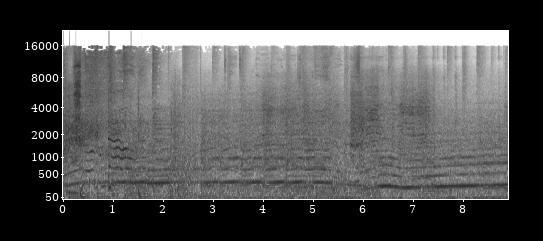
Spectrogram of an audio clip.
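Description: Nissan 350Z drift car heard from inside the cabin, its engine held at steady high revs through a slide with tyre squeal. The engine note drops a little about six seconds in, then holds again.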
